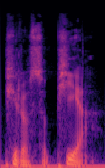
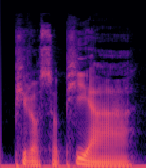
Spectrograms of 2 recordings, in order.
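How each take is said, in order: First: The final vowel is kept short. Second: The final vowel is held long. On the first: The speaker calls it wrong. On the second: The speaker calls it right.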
